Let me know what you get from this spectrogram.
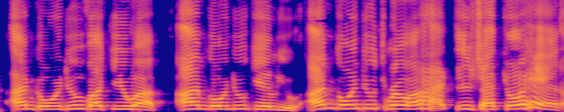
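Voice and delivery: very high, slow mock threat; high-pitched caricature of menace; super aggressive. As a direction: mimic an aggressor, drawing out each threat up high. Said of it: "came at me super aggressively".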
